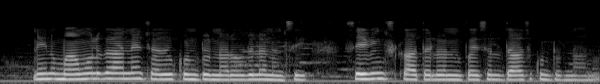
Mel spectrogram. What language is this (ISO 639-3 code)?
tel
